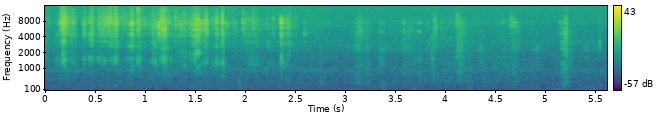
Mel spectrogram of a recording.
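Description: Biting and chewing into a crispy deep-fried squirrel leg: a dense crackle of crunches for about the first two seconds, then slower chewing with a few separate crunches. The crunch shows the leg is fried crisp.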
